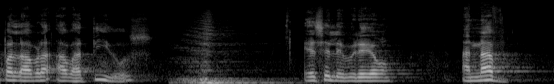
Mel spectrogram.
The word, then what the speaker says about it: Anav: El hebreo de esta palabra abatidos es el hebreo Anav. A N A V con acento en la segunda A.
